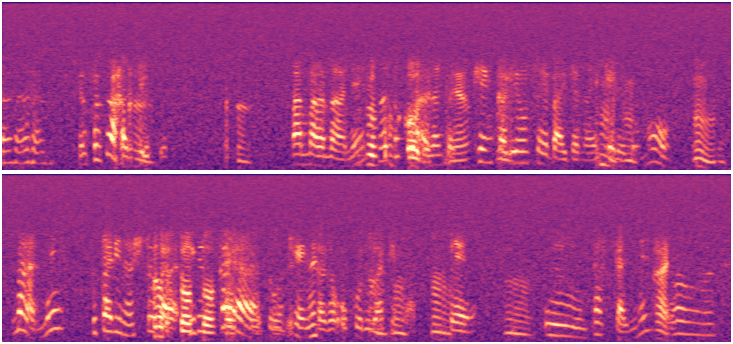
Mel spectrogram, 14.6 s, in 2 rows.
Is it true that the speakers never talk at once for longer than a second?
No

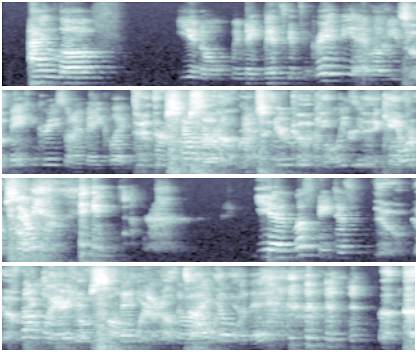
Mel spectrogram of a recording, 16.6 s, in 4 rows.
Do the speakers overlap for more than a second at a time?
Yes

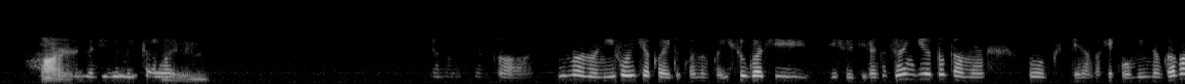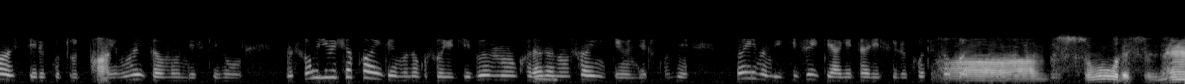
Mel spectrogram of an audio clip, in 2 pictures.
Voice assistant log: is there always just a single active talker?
No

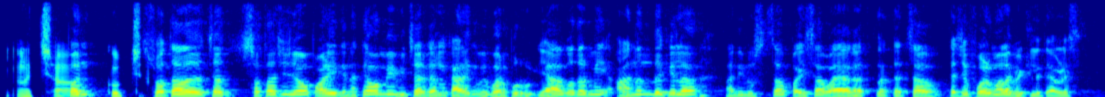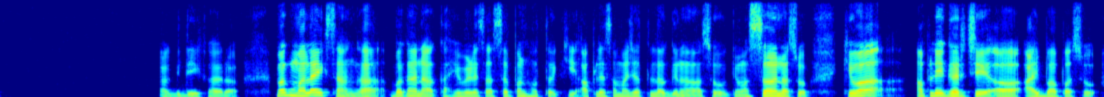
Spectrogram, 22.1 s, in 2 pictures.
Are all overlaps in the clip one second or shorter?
Yes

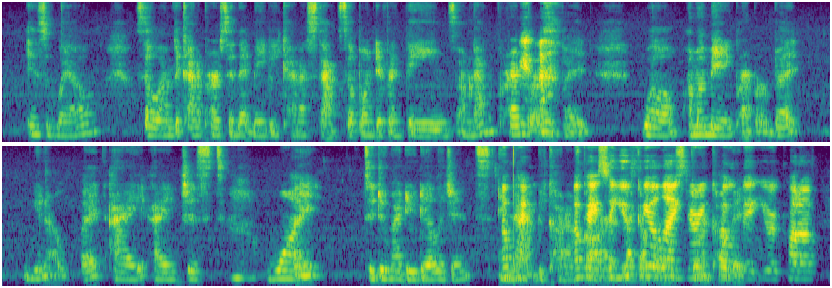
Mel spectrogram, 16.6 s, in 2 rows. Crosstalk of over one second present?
Yes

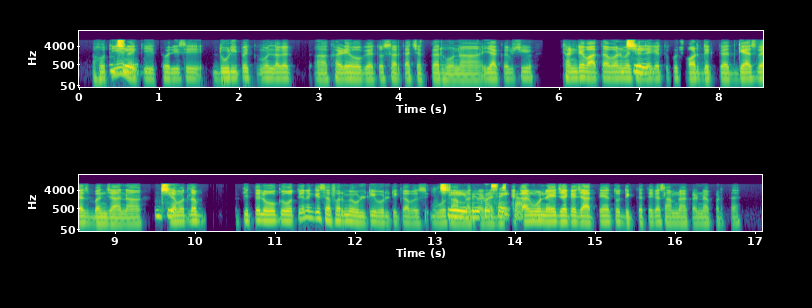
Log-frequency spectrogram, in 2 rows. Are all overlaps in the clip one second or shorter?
No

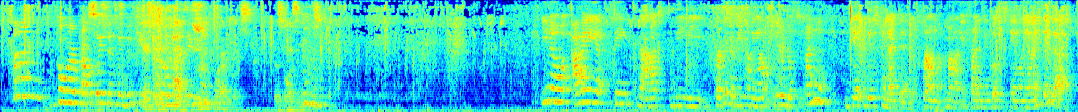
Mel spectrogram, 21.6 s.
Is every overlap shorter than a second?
No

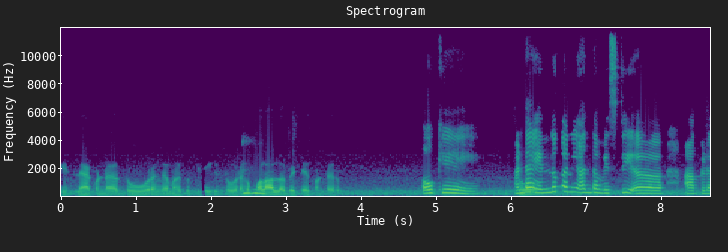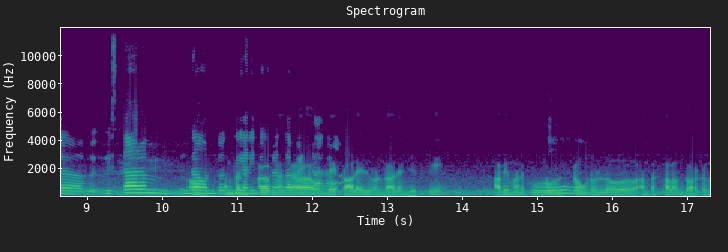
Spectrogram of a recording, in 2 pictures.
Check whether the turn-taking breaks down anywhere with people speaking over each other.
Yes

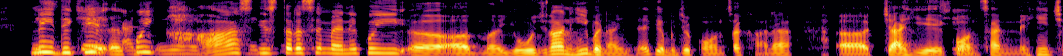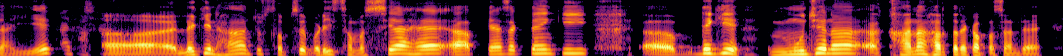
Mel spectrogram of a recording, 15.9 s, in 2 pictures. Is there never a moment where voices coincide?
No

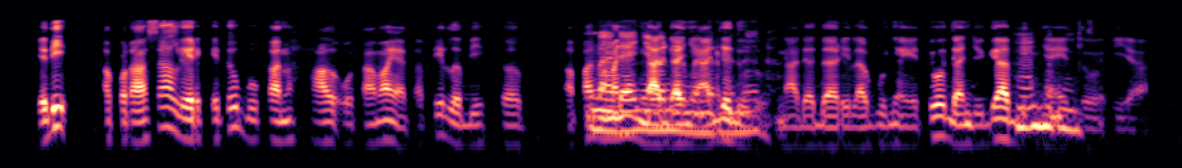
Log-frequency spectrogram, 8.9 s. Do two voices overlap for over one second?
Yes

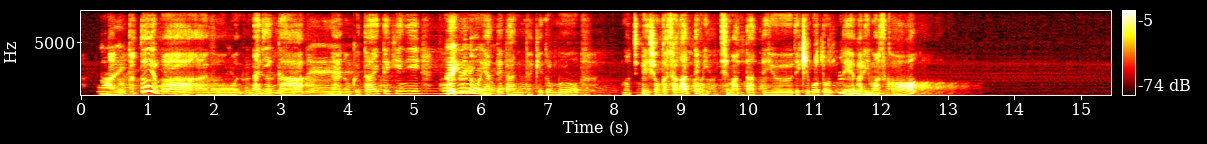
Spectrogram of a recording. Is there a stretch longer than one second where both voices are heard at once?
Yes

